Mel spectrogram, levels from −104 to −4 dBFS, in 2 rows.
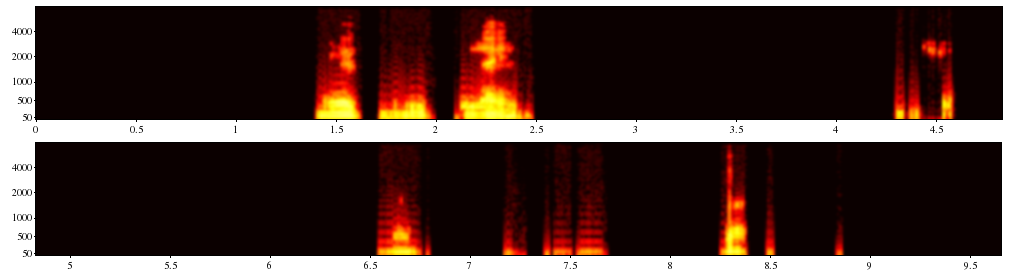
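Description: From 0 to 1.05 s the room sound drops away by about 34 dB. This is background gated by the echo canceller: while the far end plays through the loudspeaker, the canceller clamps the microphone hard. The waveform flattens almost to silence, and the spectrogram shows the noise floor going dark across all bands. At 1.33 to 2.5 s the talker's speech is cut back by roughly forty decibels. This is speech suppressed in double talk, likely caused by the canceller failing to tell the local voice from loudspeaker echo and attenuating both. It sounds like the voice thinning or chopping out, and the spectrogram shows the harmonics weakening. The gating returns at 2.78 to 3.78 s (about 40 dB) and at 5.24 to 6.21 s (about 35 dB). The double-talk cuts recur at 4.06 to 4.96 s, 6.49 to 7.7 s and 8.16 to 8.96 s. A final gated stretch runs from 9.24 to 9.65 s, about 35 dB down.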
